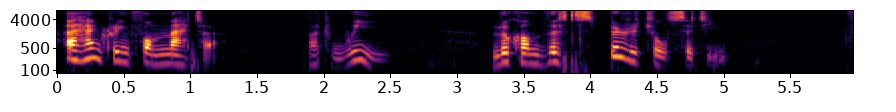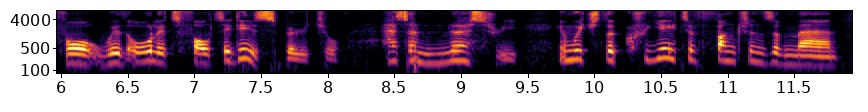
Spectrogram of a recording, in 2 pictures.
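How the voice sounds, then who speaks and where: A plump, cultured gentleman lectures in a lofty, condescending tone, as a male reader puts him on. His speech rises and falls expressively over a gravelly texture. The sound is dry and close. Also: fairly high pitch, no room sound, pitched above the performer's own voice, heavily acted. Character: fat, refined, pompous man lecturing.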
